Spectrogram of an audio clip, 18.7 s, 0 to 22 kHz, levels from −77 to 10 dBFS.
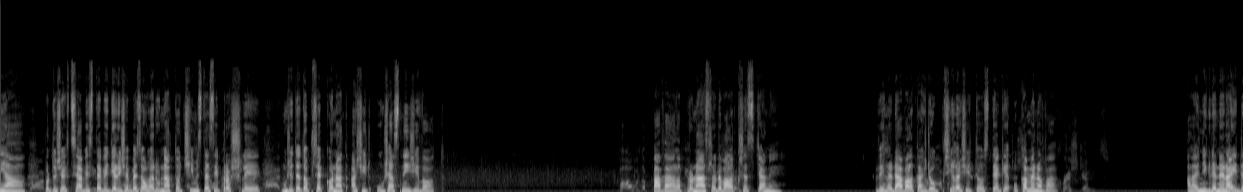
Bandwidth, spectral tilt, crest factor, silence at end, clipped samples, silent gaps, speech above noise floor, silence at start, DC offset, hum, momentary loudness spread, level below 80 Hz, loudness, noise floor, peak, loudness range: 15 kHz; -2.5 dB/octave; 20 dB; 0 s; under 0.1%; none; 40 dB; 0 s; under 0.1%; none; 11 LU; -58 dBFS; -22 LUFS; -62 dBFS; -4 dBFS; 6 LU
